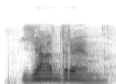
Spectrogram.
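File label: "ядрен", Komi, male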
